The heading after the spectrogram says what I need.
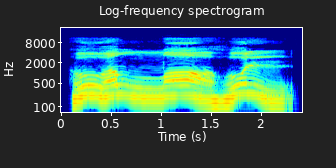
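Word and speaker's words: هُوَ اللَّهُ: হা লাম পেশ হুল, হুয়াল্লাহুল, প্রথম লাম মোটা, তারপরের লাম পাতলা, হুয়াল্লাহুল, হুয়াল্লাহুল, খ, খ আলিফ জবর খ, লাম জের লি খালি কফ লাম পেশ কুল খালিকুল হুয়াল্লাহুল খালিকুল বা বা আলিফ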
